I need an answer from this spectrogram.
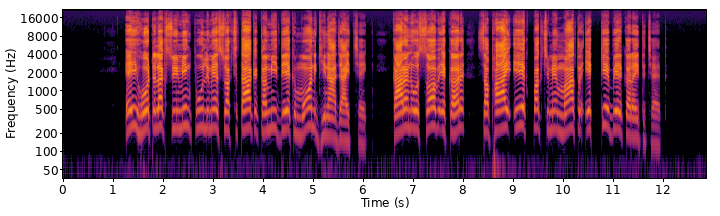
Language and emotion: Maithili, disgusted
